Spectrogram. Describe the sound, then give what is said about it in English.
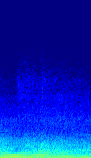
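A steady, soft wash of surf as waves break gently and repetitively on the shore, holding an even level throughout with a low sustained humming tone underneath and no voices. “You listen once again to the gentle, repetitive movement of the waves breaking on the shore.”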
